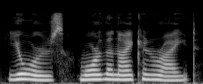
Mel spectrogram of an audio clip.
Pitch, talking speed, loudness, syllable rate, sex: 215 Hz, 175 wpm, -14 LUFS, 3.9 syllables/s, female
